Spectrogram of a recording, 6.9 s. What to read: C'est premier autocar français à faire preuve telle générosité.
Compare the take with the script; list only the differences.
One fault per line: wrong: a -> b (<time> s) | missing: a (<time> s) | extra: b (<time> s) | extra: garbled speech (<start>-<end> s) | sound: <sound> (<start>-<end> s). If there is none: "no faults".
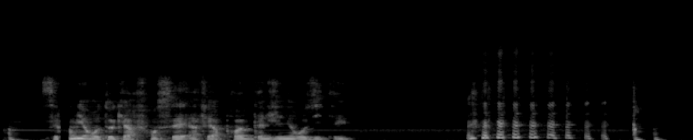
sound: dropout (0.6-0.7 s)
sound: laugh (4.7-6.1 s)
